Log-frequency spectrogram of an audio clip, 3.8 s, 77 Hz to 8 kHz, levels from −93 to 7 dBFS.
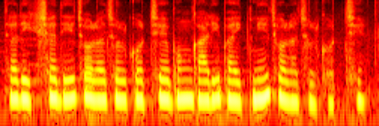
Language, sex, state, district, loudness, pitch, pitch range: Bengali, female, Tripura, West Tripura, -13 LUFS, 210 Hz, 200-215 Hz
